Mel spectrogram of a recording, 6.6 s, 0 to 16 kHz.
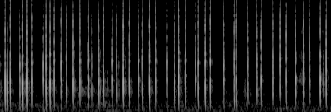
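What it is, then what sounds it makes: Plastic powder compact. Long fingernails tap and scratch a small, flat black plastic Fit Me pressed-powder compact with a clear window lid. About 44 sharp, dry clicks land in quick, uneven bursts. Each decays almost at once, with a bright plastic tick centered near 1 kHz and no low-end body.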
